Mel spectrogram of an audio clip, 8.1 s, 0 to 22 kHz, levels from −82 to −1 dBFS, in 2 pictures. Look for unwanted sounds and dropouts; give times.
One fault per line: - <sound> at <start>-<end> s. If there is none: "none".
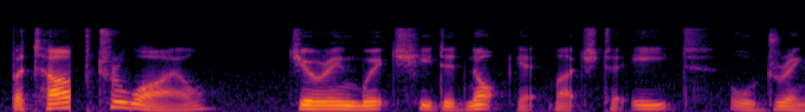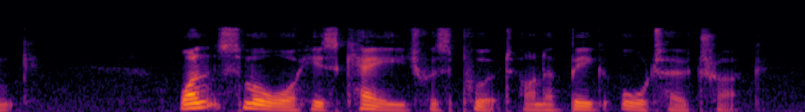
- dropout at 0.3-0.4 s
